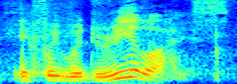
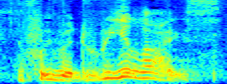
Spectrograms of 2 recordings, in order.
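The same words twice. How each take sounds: The two takes are said the same way.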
